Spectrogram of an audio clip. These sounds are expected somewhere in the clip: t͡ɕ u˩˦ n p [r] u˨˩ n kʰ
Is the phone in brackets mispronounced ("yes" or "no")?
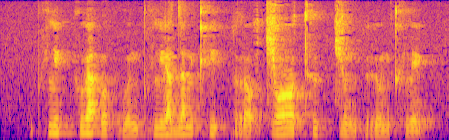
no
